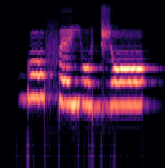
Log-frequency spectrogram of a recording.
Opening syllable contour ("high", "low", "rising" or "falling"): high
